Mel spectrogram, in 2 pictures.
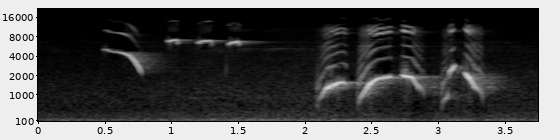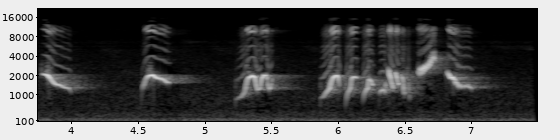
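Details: White-rumped shama with a many-voiced song used to provoke singing: a falling whistle and soft high notes, then spaced rising, arched whistled phrases growing into a fast jumbled flourish.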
